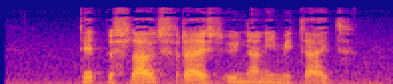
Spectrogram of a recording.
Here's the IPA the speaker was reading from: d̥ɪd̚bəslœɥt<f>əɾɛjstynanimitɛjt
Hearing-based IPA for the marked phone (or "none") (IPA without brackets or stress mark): f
